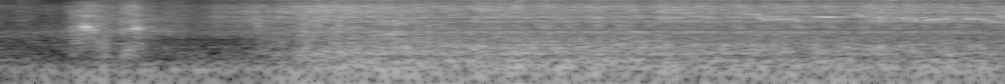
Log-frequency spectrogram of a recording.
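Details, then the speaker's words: Acura RSX jacked up, rear wheel spun by hand: deep, rough rumble droning with no clear ticking, unlike the other side's ceramic pad noise; worn rear wheel bearing, caused highway humming, hub to be replaced. "the bearing's gone. So, so we're going to take off the wheel, wheel wheel spacer, uh brake rotor, caliper, and then it should be just a matter of taking off the uh the main nut that holds on the hub, and then banging it off and then putting the new one on."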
